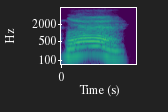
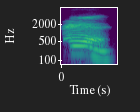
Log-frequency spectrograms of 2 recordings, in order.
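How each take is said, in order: First: The sound begins with a nasal ng. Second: The sound is a plain vowel without nasal. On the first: The speaker calls it wrong. "Tapi dia baca nga. A dan nga itu beda" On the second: The speaker calls it right. "Harusnya baca Alhamdulillahi Rabbil Alamin. A"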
